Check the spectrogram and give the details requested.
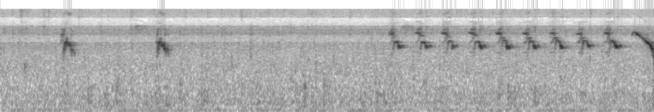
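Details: A white-headed munia calls with natural pauses in drizzle. Two isolated high chirps come first, then a fast series of about a dozen sharp tweets ending in a longer falling whistle.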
